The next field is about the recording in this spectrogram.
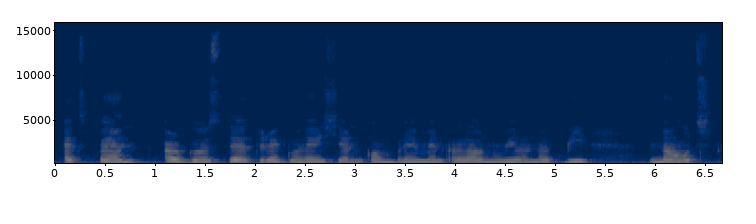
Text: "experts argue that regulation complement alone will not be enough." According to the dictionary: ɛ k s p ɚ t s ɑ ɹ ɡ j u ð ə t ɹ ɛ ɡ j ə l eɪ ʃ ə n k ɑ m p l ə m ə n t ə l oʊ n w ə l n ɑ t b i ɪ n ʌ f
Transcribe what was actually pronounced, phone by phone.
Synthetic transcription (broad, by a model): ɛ k s p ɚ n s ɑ ɹ ɡ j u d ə t ɹ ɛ ɡ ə l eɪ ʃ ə n k ɑ m p l ə m ə n t ə l oʊ n w ə l n ɑ t b i n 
